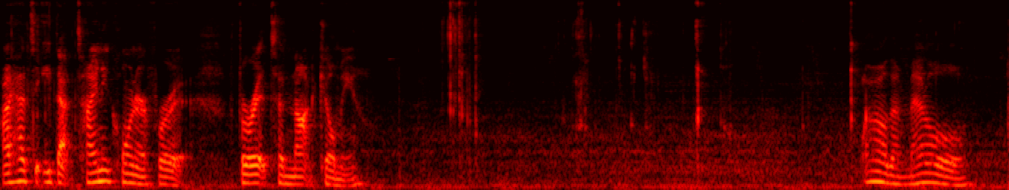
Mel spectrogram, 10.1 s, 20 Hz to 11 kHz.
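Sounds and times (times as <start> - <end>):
chewing tortilla chip: 3.9 - 8.6.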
